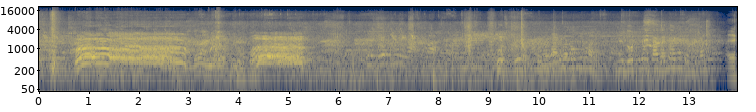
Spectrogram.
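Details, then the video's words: Goats making funny sounds: two long, loud, wavering bleats with a strong quavering tremble in the first five seconds, followed by quieter scattered bleats and voices in the background. "GOATS Making Funny Sounds and Noises"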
